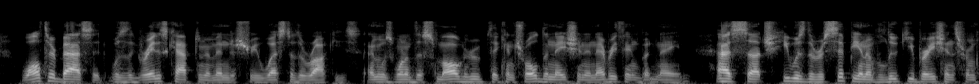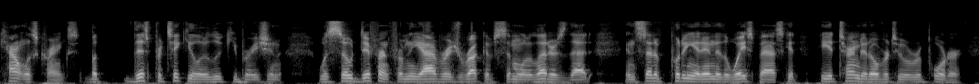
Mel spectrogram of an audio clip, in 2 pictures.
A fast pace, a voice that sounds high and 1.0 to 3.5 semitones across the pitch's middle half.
No: fast, 210 wpm; low, 115 Hz; narrow, 2.5 semitones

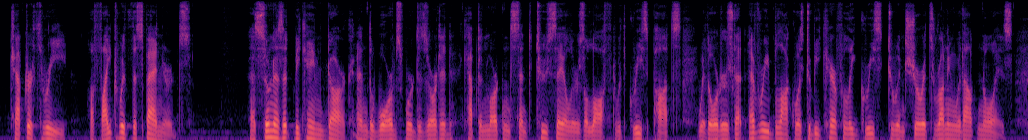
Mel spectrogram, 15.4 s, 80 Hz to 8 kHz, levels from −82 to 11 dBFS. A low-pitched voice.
Yes: low, 105 Hz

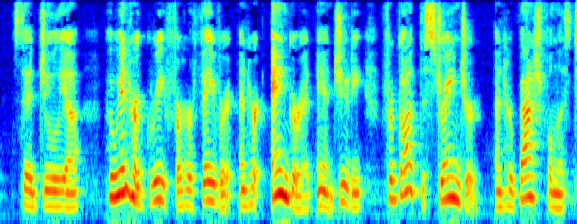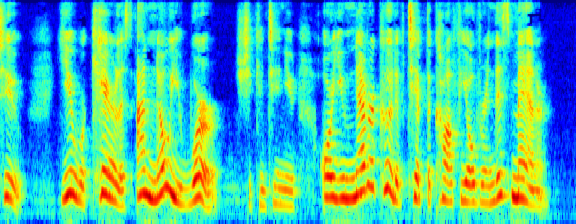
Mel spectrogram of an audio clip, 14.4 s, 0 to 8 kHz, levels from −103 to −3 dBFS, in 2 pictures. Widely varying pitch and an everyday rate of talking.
Yes: wide, 7.2 semitones; average, 180 wpm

